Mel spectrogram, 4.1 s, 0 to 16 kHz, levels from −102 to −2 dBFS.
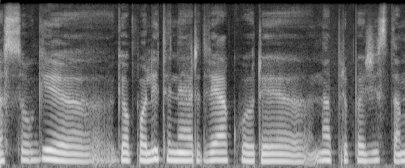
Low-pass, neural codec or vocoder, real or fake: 14.4 kHz; vocoder, 44.1 kHz, 128 mel bands, Pupu-Vocoder; fake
